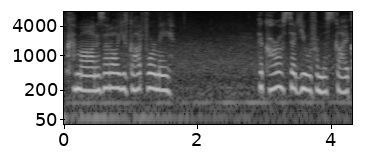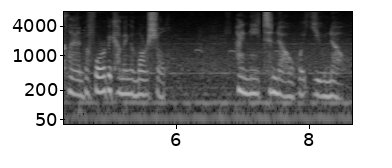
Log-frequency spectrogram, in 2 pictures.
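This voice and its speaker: An actress playing a determined, wry young outlander in a video game cutscene, with a direct, probing and dry delivery. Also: female voice, lowish voice, steady tone, moderate pace, a little mellow, a little hiss or hum, lightly acted. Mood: pressing.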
